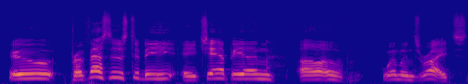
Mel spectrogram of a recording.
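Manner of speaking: professes leaned on, the whole phrase slowed; slow down and press hard on professes to sound doubtful; sarcastic weight on professes, drawn out; stress on professes. Shown as a demonstration. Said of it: "Notice the emphasis on the word profess".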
